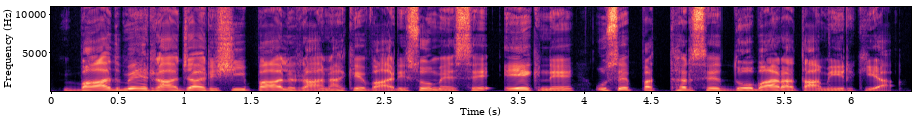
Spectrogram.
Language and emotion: Urdu, neutral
